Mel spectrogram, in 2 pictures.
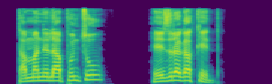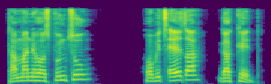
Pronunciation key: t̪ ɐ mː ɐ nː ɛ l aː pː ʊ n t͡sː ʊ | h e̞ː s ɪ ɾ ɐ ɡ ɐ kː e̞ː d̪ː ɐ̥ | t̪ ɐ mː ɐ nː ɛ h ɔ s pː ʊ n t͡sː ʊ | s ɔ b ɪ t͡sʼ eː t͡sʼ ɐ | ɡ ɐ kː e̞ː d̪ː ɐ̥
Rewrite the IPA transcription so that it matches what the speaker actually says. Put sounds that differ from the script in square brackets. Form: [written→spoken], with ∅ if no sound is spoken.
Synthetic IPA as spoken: t̪ ɐ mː ɐ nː ɛ l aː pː ʊ n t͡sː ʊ | h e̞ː [s→z] ɪ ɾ ɐ ɡ ɐ kː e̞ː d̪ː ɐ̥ | t̪ ɐ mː ɐ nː ɛ h ɔ s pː ʊ n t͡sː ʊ | [s→h] ɔ b ɪ t͡sʼ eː t͡sʼ ɐ | ɡ ɐ kː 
